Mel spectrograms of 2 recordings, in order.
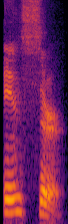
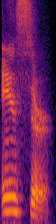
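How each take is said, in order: Both takes have the same delivery.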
